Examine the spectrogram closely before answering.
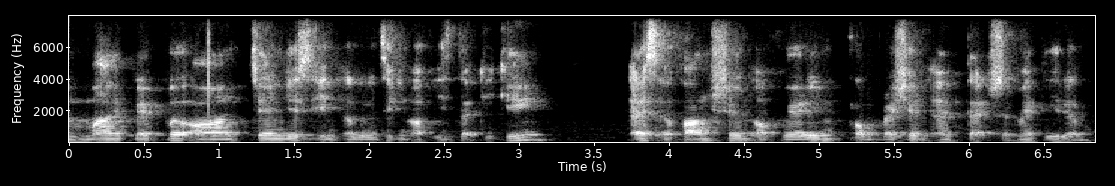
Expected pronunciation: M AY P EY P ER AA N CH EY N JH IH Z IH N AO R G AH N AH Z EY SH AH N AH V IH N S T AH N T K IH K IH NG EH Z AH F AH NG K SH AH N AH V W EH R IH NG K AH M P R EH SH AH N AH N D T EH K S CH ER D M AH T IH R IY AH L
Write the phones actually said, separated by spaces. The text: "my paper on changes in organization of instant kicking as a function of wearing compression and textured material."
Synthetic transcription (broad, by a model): M AY P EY P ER AA N CH EY N JH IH S IH N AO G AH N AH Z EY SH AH N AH F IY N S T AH T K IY K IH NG EH S AH F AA NG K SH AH N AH F W EH R IH NG K AH M P R EH SH AH N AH N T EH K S ER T M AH T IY R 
